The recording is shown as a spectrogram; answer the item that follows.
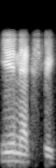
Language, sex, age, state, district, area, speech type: Urdu, male, 30-45, Delhi, Central Delhi, urban, conversation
